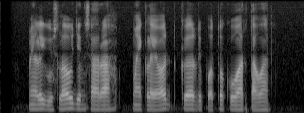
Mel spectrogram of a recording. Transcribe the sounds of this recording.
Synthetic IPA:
mɛliɡuslowd͡ʒɨŋsaɾah | maklɛɔd̚kɨrdipɔt̪ɔkuwart̪awan

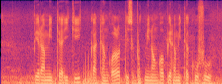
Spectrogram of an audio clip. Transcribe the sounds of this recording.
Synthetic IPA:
piɾamiɖ̪̥a̤ʔikikaɖ̥ä̤ŋkɔlɔd̪̥i̤səb̥ʊ̤t̪̚minɔŋkɔpiɾʔamid̪̥a̤kufu

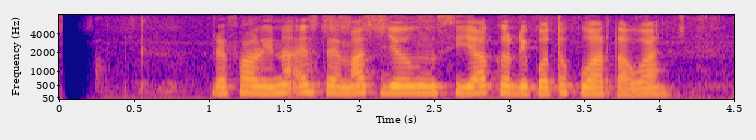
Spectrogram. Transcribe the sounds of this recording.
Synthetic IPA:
rɛfalinaʔɛst̪ɛmat̪̚d͡ʒɨŋsiakɨrdipɔt̪ɔkuwart̪awan

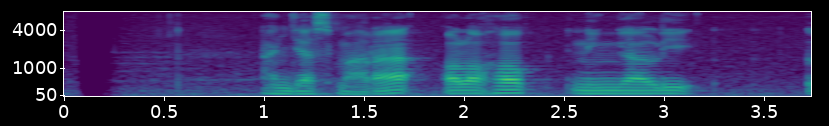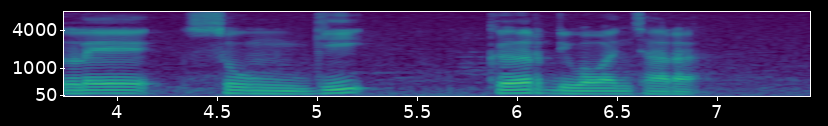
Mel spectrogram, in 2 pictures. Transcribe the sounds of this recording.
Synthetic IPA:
aɲd͡ʒasmaɾaɔlɔɦɔk̚niŋɡali | lɛsuŋɡi | kɨrdiwawaɲt͡ʃaɾa

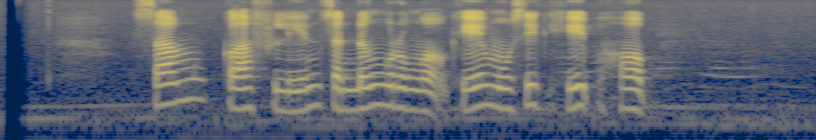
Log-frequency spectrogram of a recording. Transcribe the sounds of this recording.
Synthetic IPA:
samklaflinsənəŋɾuŋɔ̰ʔkemusɪk̚hip̚hɔp̚

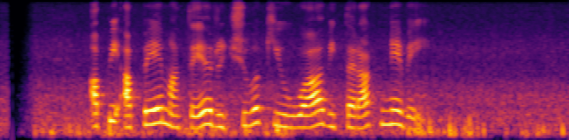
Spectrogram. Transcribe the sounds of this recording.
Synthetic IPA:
ʔɐpiʔɐpeːmat̪ɐjəɾit͡ʃuʋəkiuʋaːʋit̪əɾakneʋḛj̰

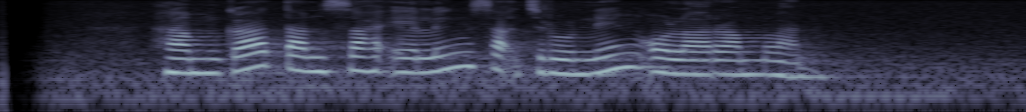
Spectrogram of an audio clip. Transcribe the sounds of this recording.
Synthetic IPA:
hamkat̪ansahelɪŋsaʔd̥ʒ̥ɾonɪŋolaɾamlan

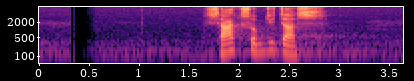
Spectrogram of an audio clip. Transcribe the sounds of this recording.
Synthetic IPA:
ʃakʰʃobd͡ʑit͡ɕaʃ

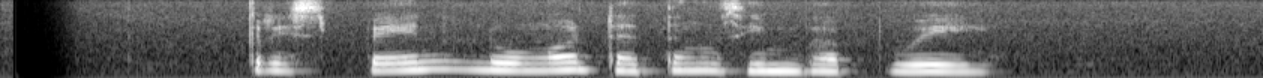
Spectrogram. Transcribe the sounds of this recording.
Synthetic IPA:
kɾispenluŋɔɖ̥ä̤t̪əŋzimbap̚uwe

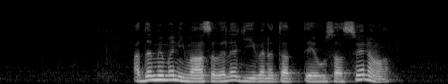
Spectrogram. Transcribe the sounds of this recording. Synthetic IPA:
ɐd̪əmeməniʋaːsəʋələd͡ʒiːʋənət̪at̪ːejusasʋenəʋa

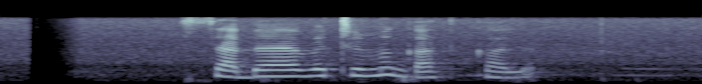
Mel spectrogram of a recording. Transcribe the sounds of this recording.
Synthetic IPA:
sæbæːʋəʈəməɡat̪kalə̰

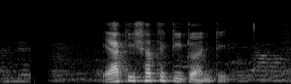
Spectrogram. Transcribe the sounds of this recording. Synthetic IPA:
ɛkiʃat̪ʰeʈiʈɔjnʈḭ

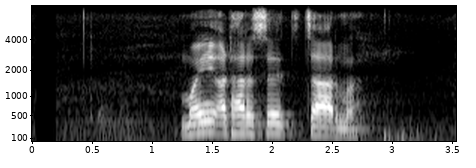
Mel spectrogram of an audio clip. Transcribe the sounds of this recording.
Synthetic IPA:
mʌjʌʈʰaɾʌsʌjt͡saɾma

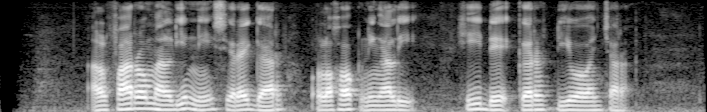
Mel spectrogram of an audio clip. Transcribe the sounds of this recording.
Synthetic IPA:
ʔa̰lfaɾomalinisiɾɛɡar | ɔ̰lɔɦɔk̚niŋali | hidɛkɨrdiwawaɲt͡ʃaɾa̰

